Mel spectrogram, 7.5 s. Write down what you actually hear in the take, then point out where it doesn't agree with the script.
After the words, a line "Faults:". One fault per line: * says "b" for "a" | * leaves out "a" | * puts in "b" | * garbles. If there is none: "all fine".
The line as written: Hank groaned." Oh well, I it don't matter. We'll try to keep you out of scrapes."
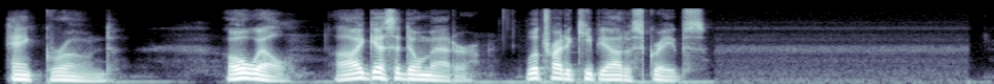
Hank groaned." Oh well, I guess it don't matter. We'll try to keep you out of scrapes."
Faults:
* puts in "guess"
